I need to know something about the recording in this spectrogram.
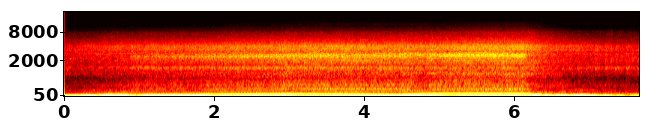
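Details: Suzuki Jimny Sierra JB74, past 15,000 km: light metallic rattle during low-rpm acceleration, fading once revs settle, persisting even with the engine warm; dealer eventually identified the cause and cured it.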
